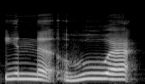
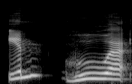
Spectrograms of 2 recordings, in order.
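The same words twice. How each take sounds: First: The n sound is bounced with a little echo. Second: The n sound is cut off before the next word. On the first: "nunnya tidak boleh dipantulkan" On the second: "Atau diputuskan"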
